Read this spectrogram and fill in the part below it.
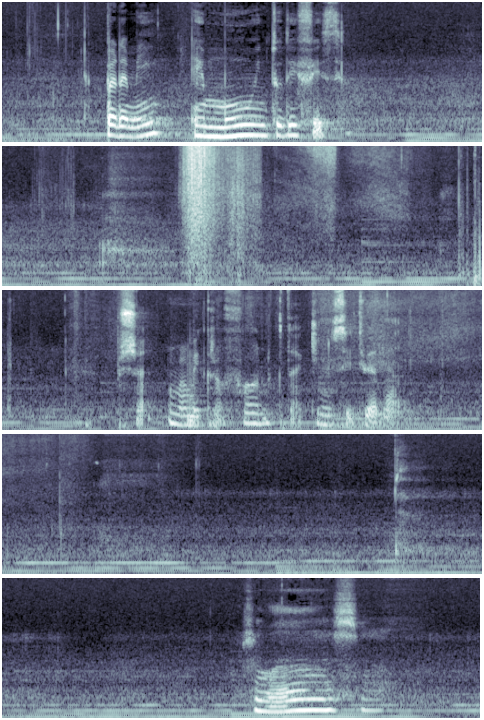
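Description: A woman speaks calmly and softly, close to a microphone.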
